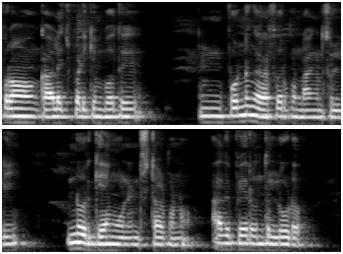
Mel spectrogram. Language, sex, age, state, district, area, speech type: Tamil, male, 18-30, Tamil Nadu, Nagapattinam, rural, spontaneous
